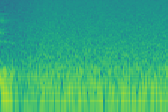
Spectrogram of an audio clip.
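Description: Steady, even background hiss with no other sound over it.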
